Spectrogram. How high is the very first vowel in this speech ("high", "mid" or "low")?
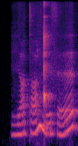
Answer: mid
